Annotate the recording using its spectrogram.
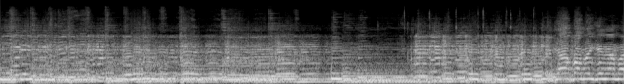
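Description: Live Greek folk band playing an instrumental passage with no singing: a bowed lyra carrying the melody over a strummed and plucked lute and an electric bass guitar.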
